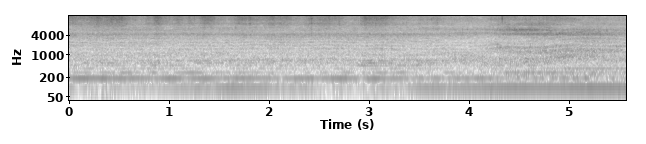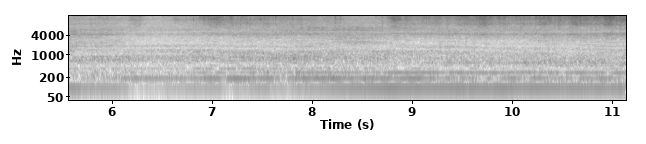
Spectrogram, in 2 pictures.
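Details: Milwaukee electric lawn mower with loose power button held in by a pressure clamp, outdoors: steady low motor hum at constant speed with no cut-outs; running normally.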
